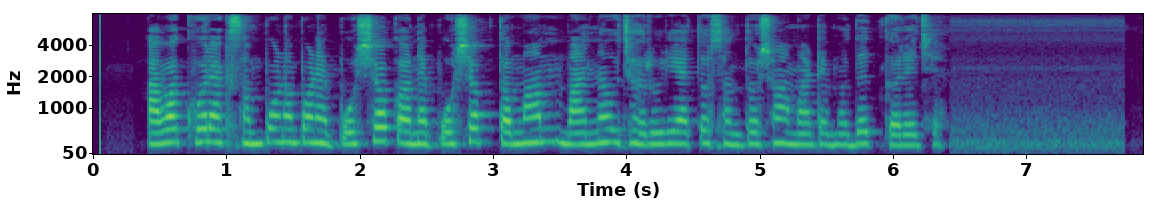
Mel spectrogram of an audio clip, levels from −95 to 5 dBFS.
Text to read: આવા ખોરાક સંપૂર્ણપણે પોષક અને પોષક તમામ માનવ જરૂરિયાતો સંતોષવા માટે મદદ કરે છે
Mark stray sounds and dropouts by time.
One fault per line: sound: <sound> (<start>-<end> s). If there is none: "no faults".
no faults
